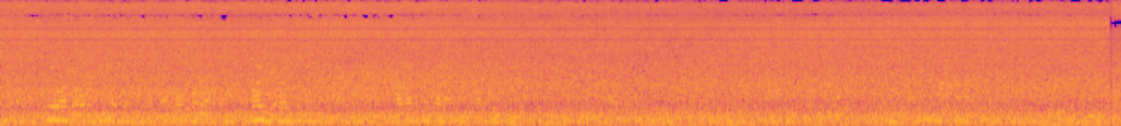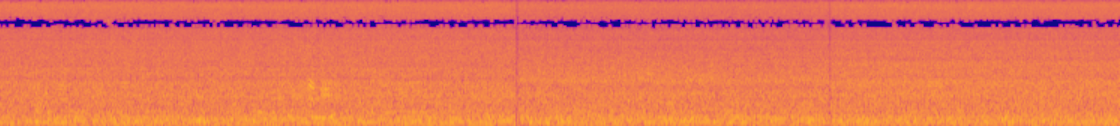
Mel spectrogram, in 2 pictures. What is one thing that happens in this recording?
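A stream rushes over rocks close by.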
